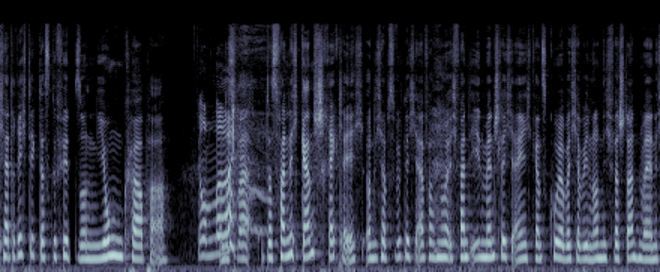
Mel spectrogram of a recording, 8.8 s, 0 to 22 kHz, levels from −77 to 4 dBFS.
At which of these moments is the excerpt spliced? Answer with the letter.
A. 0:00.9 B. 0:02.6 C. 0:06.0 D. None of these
A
